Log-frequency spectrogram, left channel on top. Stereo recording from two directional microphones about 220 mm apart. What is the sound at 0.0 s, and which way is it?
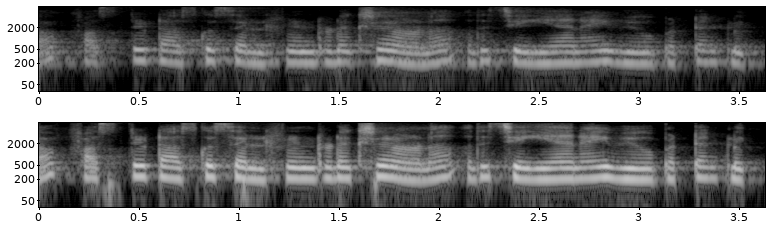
A woman's voice, 45° right (ahead or behind).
